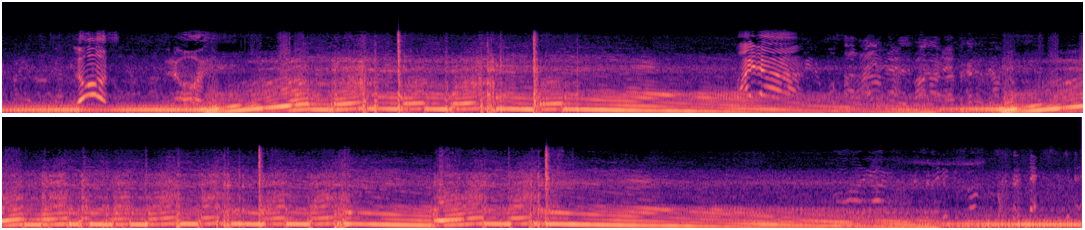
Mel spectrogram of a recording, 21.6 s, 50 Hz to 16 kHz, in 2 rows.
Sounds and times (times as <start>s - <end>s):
Speech: 0.1s - 2.1s, 7.3s - 10.1s, 19.2s - 21.6s.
